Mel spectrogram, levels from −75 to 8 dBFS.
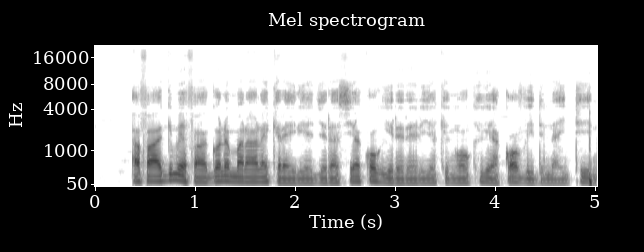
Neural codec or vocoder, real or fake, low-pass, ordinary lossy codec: none; real; 19.8 kHz; none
